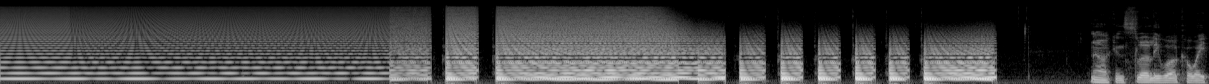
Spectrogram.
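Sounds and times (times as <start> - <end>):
synthesizer sawtooth note wavering: 3.8 - 10.0.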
